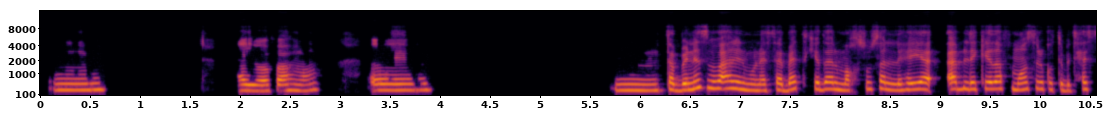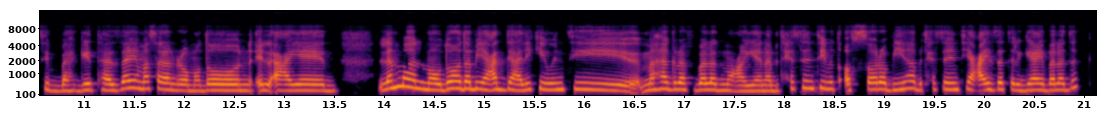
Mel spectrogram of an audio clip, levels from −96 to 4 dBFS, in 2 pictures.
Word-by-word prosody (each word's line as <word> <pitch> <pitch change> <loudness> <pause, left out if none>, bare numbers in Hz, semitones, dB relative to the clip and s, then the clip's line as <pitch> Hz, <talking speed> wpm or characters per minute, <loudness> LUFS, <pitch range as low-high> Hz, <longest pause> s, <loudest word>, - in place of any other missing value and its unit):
إمم. 240 +1 -4 1.4
أيوه 220 -1 +1
فاهمة. 225 +2 -2 0.5
آآ 235 0 -1 2.1
إمم، 230 0 -4
طَب 250 -4 +1
بالنسبة 295 +6 +2
بقى 290 0 +5
للمناسبات 240 +2 -2
كده 270 0 +2
المخصوصة 265 +3 -3
اللي 235 -2 -2
هي 270 +7 +4 0.2
قبل 270 0 +2
كده 280 +1 +2
في 280 -1 -12
مصر 265 +3 -3
كنت 255 -3 -8
بتحسّي 260 +5 -6
ببهجتها، 225 +3 0
زي 300 +7 +2
مثلًا 280 -2 +2
رمضان، 225 0 +1
الأعياد، 225 -1 0 0.4
لمّا 335 +5 +4
الموضوع 270 +1 +4
ده 290 0 +4
بيعدّي 255 -1 +2
عليكِ 240 +2 0
وأنتِ 260 +1 0 0.7
مهاجرة 260 +3 +1
في 250 -2 -14
بلد 250 -1 +3
مُعيّنة، 210 -1 -2
بتحسّي 275 +9 -7
إن - - 0
أنتِ 305 +1 -3
متأثرة 265 -1 0
بيها، 260 +5 -2
بتحسّي 260 +2 -6
إن 260 - +2
أنتِ 260 +1 -3
عايزة 250 +2 +3
ترجعي 240 -1 +1
بلدِك؟ 245 +8 -1
245 Hz, 130 wpm, -24 LUFS, 230-270 Hz, 2.1 s, بقى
